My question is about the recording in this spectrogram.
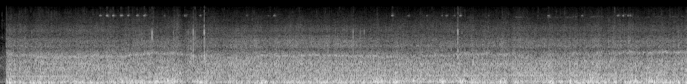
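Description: Wind rushing and buffeting over a helmet or action-camera microphone, with road noise, while riding a Will Mason T1S electric moped at about 35 mph. A faint steady whine runs underneath.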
